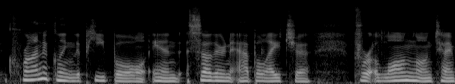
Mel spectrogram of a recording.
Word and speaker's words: Appalachia: Either pronunciation is technically correct, but in the southern Appalachians, we say Appalachia.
